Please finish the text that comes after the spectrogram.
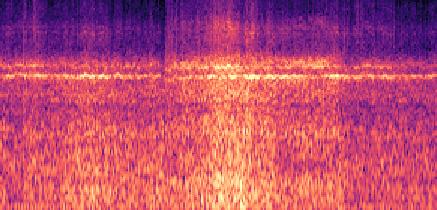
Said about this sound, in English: Jets are ready. They're signaling for me to get aboard. Okay. This is W.W. Chaplin. We'll be checking in within the next few minutes, broadcasting from the air. Here we go.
